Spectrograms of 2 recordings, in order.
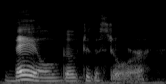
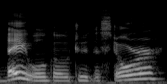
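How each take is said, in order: First: The two words are joined into one short contraction. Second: The two words are said fully and separately. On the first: "Because we like to speak fast" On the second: "instead of saying"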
